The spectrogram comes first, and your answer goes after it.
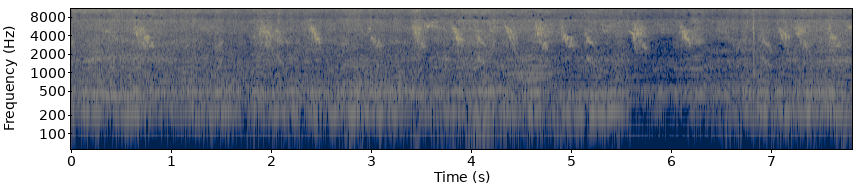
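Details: Continuous hum of many worker honey bees coming and going at a wild, feral colony, a thick low drone that swells slightly and never pauses, with frequent faint high bird chirps scattered above.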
